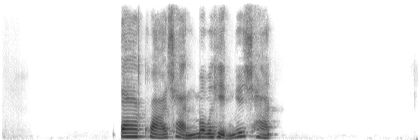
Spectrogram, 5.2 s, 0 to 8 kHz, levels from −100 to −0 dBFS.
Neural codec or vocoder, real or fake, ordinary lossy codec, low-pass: codec, 16 kHz, 4 kbps, X-Codec, HuBERT features, trained on balanced general audio; fake; none; none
